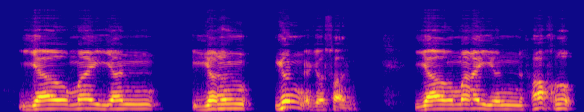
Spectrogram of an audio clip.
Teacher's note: نون کا اخفا کریے, نون کو چھپا کے غنہ کریے. یوم ینفخ یوم ینفخ فیخو نہیں فخو فا پہ زبر ینفخ نون ساکن کا اخفا حرف فا من طغى غنہ کریے.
